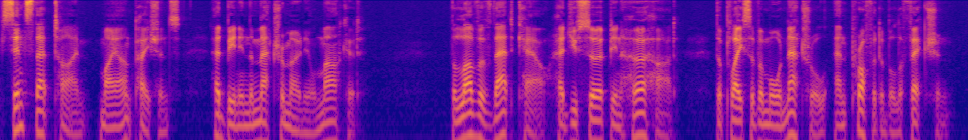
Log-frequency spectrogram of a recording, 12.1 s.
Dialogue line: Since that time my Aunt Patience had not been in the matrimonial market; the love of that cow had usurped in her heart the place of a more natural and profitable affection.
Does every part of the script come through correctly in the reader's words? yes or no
no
